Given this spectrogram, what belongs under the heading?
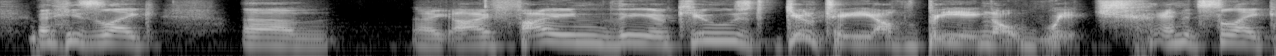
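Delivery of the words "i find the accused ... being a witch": smooth, buttery, pronouncing voice. Imitating a fantasy-world judge in a game cutscene: much deeper buttery voice. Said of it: "he also speaks with a much deeper, more, like, like, buttery voice".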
